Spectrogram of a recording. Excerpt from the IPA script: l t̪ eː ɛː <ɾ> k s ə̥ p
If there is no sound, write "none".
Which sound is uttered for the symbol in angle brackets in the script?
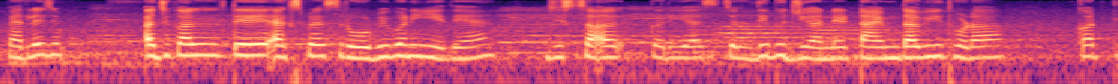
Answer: none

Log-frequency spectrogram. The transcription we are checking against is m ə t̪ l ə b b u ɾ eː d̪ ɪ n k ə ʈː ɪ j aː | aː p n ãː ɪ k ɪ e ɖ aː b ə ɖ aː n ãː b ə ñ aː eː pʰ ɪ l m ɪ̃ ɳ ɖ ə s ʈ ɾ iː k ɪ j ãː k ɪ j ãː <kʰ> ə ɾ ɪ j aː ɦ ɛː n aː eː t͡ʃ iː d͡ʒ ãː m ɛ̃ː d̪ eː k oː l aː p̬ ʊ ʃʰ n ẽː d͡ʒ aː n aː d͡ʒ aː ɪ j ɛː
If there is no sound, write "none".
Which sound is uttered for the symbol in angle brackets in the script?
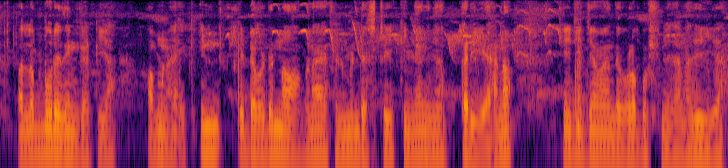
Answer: k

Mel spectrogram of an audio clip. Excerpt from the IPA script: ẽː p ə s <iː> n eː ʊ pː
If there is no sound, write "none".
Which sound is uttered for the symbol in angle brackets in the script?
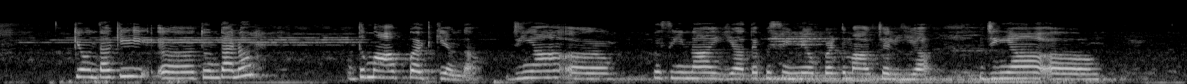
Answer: iː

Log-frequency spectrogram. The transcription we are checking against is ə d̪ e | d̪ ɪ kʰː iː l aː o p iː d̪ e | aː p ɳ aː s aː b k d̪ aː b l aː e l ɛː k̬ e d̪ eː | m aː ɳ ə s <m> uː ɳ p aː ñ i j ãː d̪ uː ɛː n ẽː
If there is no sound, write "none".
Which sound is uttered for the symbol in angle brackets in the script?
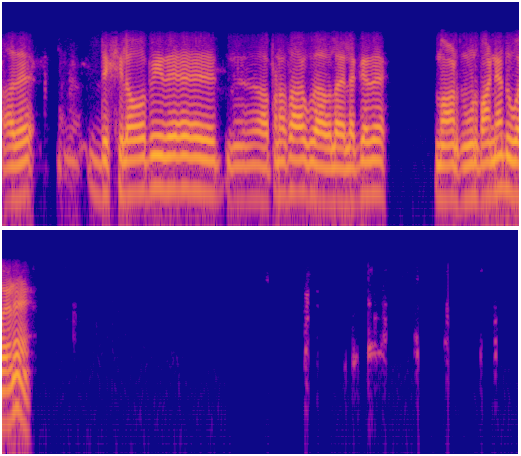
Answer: m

